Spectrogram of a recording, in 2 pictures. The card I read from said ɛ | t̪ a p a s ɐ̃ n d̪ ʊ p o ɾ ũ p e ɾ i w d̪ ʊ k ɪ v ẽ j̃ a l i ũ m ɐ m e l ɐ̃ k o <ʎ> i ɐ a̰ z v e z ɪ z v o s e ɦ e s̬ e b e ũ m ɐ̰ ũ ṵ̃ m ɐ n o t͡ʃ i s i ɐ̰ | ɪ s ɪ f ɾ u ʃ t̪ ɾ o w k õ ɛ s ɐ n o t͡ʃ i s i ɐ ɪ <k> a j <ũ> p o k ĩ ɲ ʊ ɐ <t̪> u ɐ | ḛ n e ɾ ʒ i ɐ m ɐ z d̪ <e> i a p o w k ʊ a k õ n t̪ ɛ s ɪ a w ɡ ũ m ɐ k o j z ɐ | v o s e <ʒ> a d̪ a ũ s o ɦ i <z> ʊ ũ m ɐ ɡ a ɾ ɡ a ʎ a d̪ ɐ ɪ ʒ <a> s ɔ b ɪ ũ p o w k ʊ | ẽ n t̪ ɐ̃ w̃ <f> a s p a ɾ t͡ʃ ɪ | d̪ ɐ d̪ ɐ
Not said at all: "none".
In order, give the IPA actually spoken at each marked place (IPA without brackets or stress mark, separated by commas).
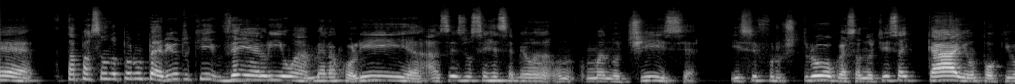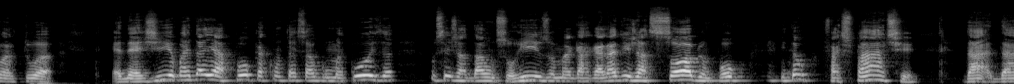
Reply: l, k, ũ, t̪, a, ʒ, z, a, f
